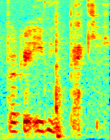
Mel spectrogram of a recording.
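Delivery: hushed unvoiced whisper. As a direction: whisper it like a secret. Whispered retake of same line.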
